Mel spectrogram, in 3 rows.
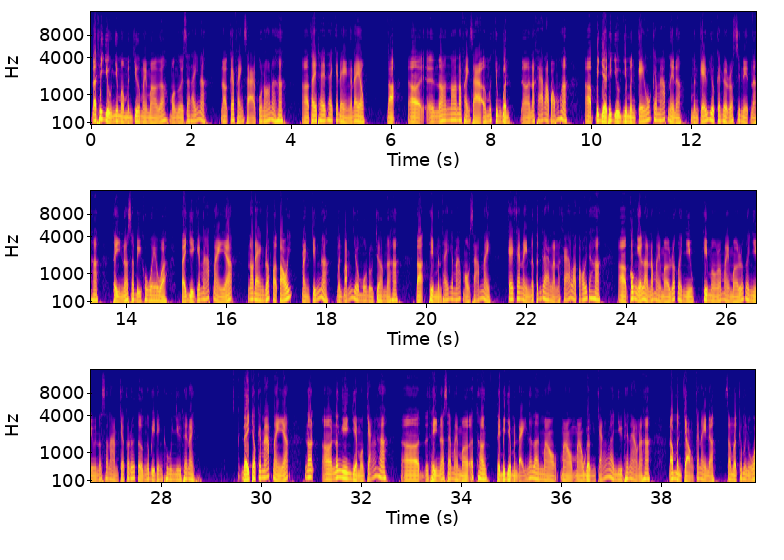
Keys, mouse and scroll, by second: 0.3 Delete, 1.2 middle click, 1.6-2.0 scroll up 1, 4.0 middle click, 5.5-6.2 scroll down 1, 6.2 middle click, 10.8-13.4 drag, 13.4 click, 14.8 middle click, 15.3-16.4 drag, 16.4 click, 19.7 middle click, 30.3 click, 32.1 middle click, 32.3-33.4 scroll down 1, 33.4 middle click, 39.7 click.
